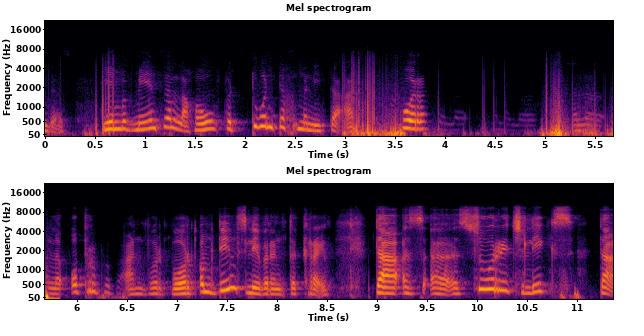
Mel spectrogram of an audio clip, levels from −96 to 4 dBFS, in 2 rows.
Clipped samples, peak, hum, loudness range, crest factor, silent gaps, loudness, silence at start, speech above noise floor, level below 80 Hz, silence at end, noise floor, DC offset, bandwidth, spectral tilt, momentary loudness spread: under 0.1%; -6 dBFS; none; 4 LU; 20 dB; none; -26 LUFS; 0 s; 33 dB; -40 dBFS; 0 s; -58 dBFS; under 0.1%; 10 kHz; -5.5 dB/octave; 14 LU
